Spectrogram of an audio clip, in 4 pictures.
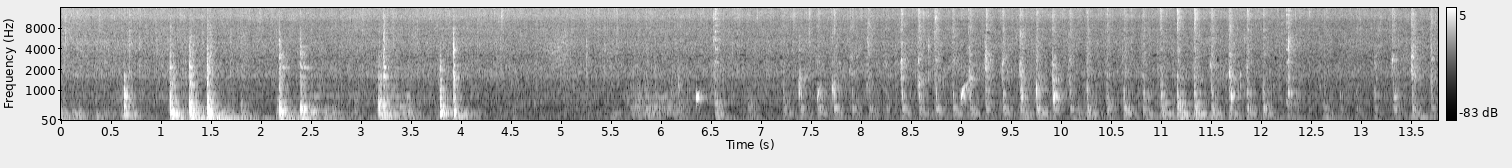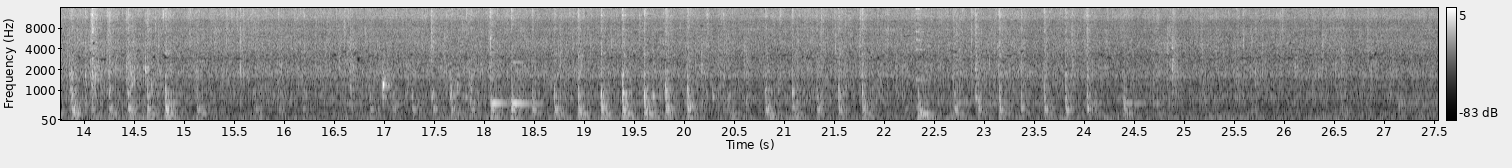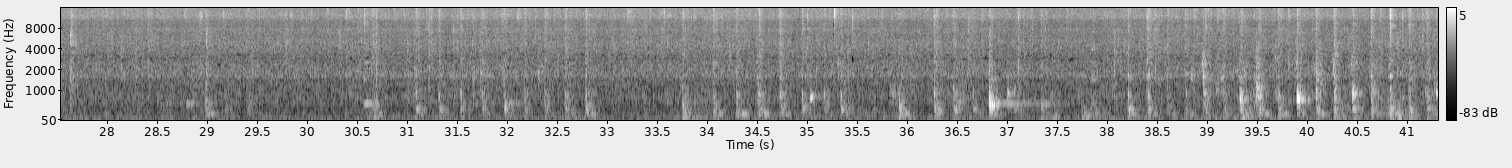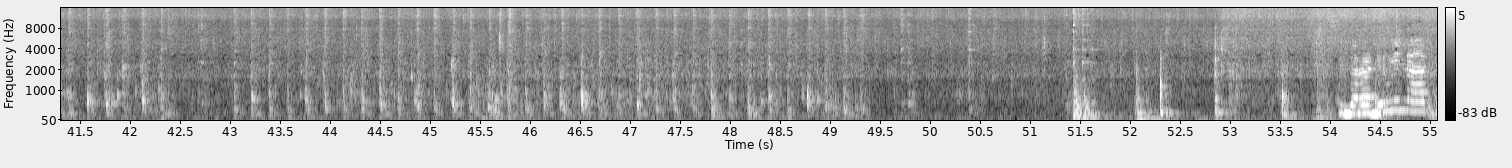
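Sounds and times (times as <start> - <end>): potatoes sizzling in oil: 0.0 - 55.0
stirring clicks against pan: 6.3 - 15.9, 16.6 - 24.6, 30.6 - 33.0, 33.7 - 50.6.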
